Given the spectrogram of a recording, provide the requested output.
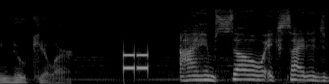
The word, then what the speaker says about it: nuclear: It's nuclear. Yeah, I know. Nuclear. You did it again. It's pronounced nuclear.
